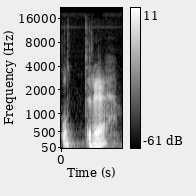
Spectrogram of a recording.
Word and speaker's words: otre: Det er mulig det skal uttales otre, men iallfall O-T-R-E, som betyr å, å kjøre eh, attover, eller å få til å, å ga attover.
